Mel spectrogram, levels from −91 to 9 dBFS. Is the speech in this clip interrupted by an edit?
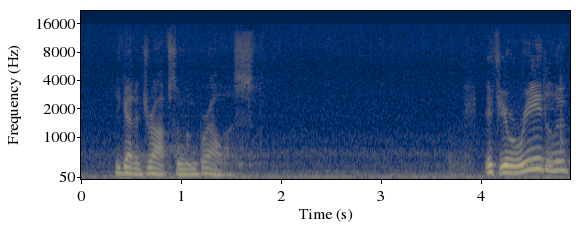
yes; 1 cut; at 3.9 s

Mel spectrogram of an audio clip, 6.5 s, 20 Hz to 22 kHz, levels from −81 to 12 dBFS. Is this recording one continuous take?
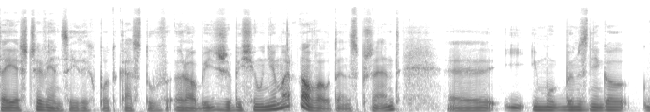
yes; 0 cuts

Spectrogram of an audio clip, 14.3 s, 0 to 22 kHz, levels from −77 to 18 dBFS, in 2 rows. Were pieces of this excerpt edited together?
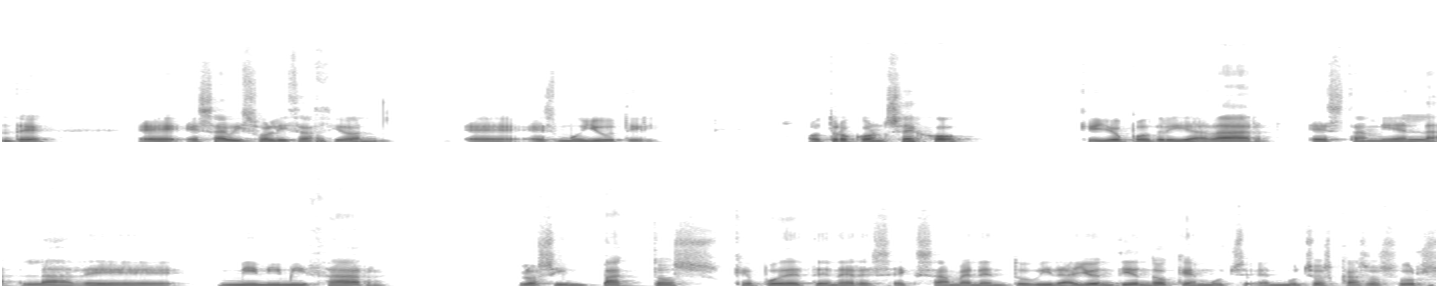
yes; 1 cut; at 6.4 s

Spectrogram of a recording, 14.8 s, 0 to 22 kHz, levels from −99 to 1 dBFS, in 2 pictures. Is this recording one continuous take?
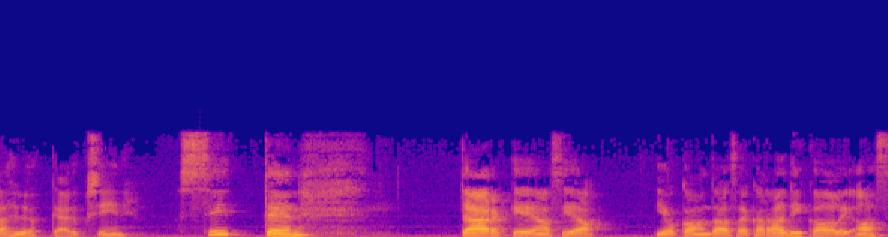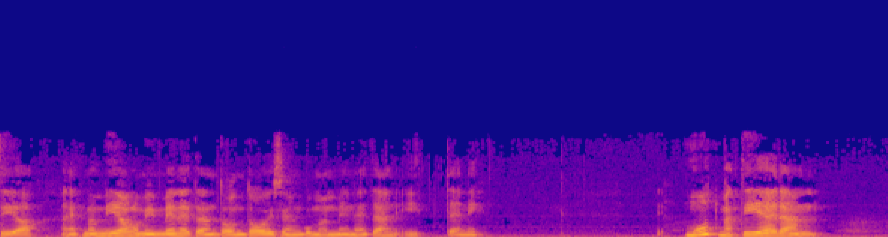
no; 3 cuts; at 1.3 s, 7.9 s, 12.9 s

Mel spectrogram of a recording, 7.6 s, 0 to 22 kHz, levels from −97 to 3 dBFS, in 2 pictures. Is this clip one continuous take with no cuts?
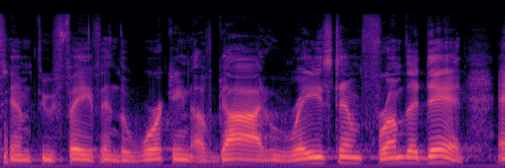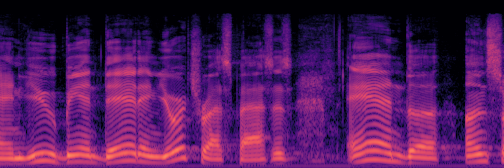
yes; 0 cuts

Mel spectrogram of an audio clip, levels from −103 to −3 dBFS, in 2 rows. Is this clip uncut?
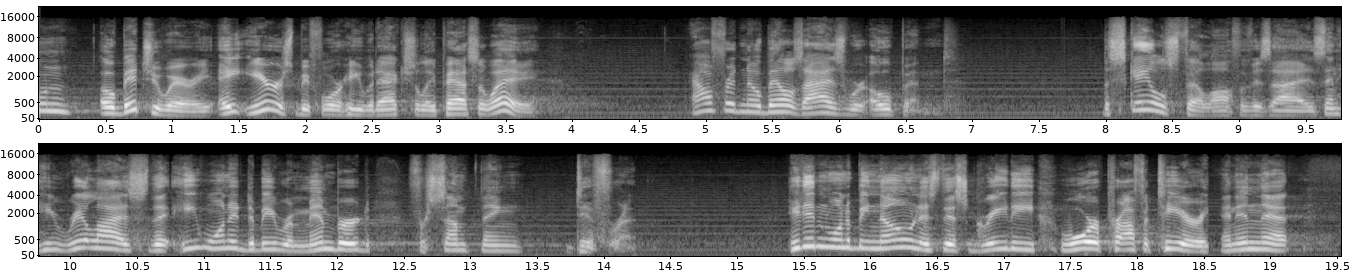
no; 1 cut; at 18.5 s

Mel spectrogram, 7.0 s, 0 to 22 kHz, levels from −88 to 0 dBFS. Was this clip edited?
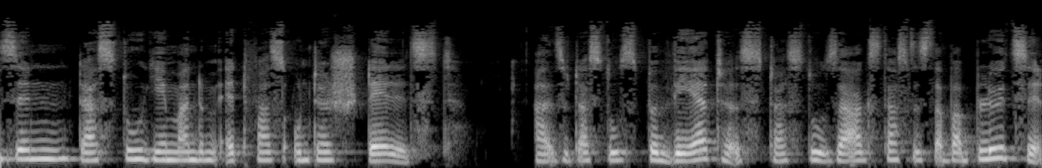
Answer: yes; 1 cut; at 6.1 s

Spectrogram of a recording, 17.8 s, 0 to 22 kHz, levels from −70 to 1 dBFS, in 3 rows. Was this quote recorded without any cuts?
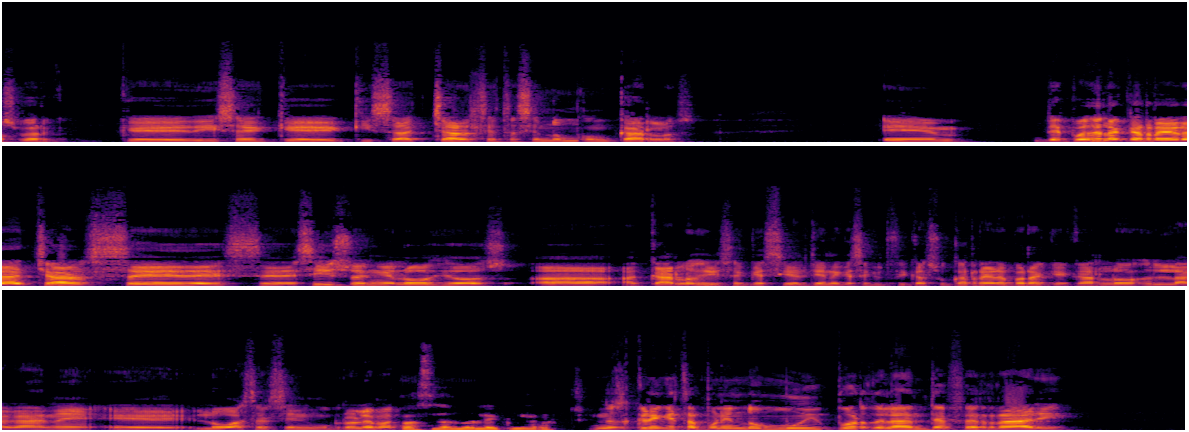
no; 2 cuts; at 2.9 s, 13.8 s

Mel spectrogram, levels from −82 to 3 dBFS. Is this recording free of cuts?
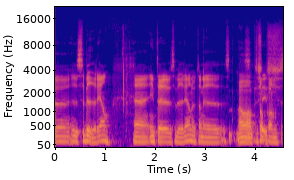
no; 1 cut; at 2.3 s

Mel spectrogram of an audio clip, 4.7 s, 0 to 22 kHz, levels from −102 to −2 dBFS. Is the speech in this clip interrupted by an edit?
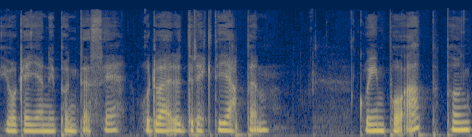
yes; 2 cuts; at 1.3 s, 3.5 s

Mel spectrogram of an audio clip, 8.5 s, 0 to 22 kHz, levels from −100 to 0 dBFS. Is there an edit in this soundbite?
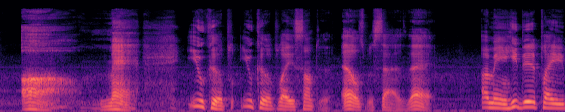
no; 0 cuts

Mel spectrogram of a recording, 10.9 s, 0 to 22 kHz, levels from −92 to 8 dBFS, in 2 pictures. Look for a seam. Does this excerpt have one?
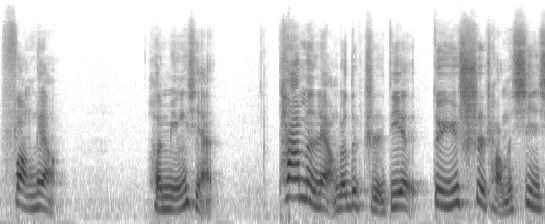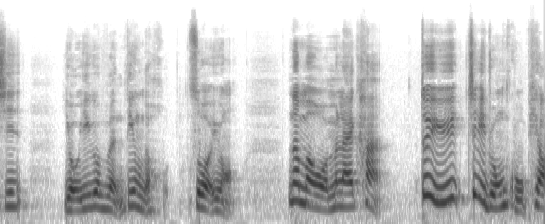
no; 0 cuts

